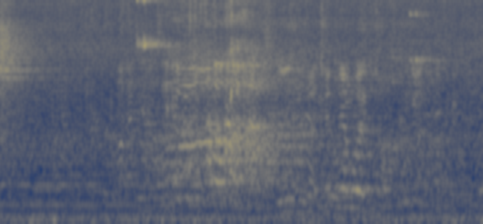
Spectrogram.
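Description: Young women talk and call out in a large echoing hall.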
